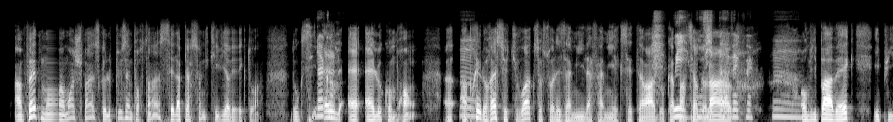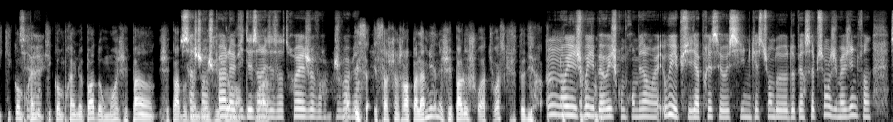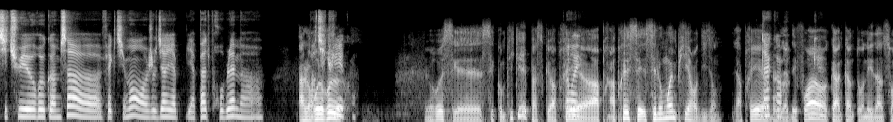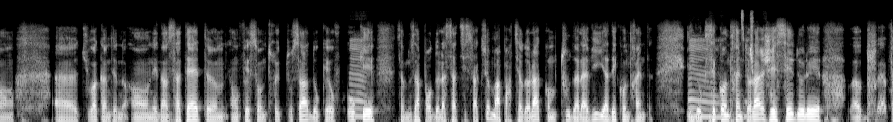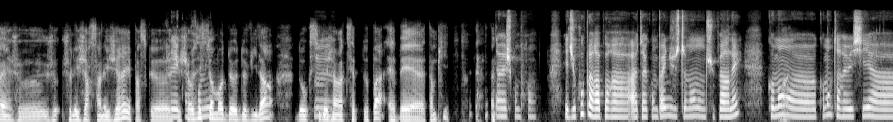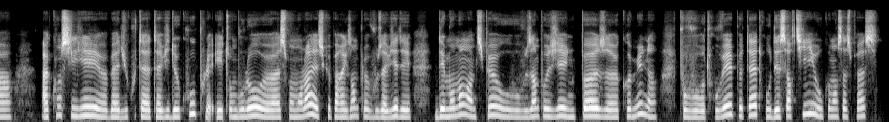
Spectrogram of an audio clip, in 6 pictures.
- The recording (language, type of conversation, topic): French, podcast, Comment trouves-tu l’équilibre entre le travail et ta vie personnelle ?
- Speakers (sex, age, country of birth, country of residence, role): female, 25-29, France, France, host; male, 45-49, France, France, guest
- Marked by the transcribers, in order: tapping; blowing; laugh; laugh; other background noise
